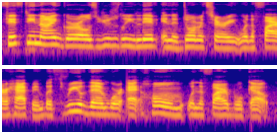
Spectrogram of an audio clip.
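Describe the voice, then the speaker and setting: A woman hosting a casual spiritual reading, speaking haltingly, stumbling over words and often checking in with her listeners. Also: fairly low pitch, fairly bright tone. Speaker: spiritual reader and card reader hosting her own video. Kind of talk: casual psychic reading, reading news details aloud. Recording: clearly noisy recording with background ambience.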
